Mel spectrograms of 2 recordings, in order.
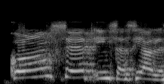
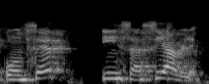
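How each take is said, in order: First: Slow verse repeat. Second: "con sed insaciable" read slowly, each word apart; slow verse reading. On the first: Teacher repeating the verse for students to count, slowly. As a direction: say "Con sed insaciable" slow, stressing "Con". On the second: Teacher reading a verse aloud to the class, slowly. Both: Shown as a demonstration. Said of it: "el verso dice".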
